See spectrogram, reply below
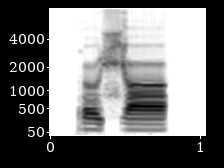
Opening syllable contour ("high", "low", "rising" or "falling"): low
